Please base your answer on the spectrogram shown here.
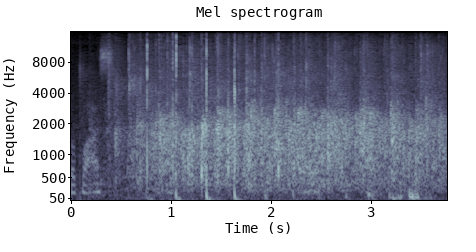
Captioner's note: applause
